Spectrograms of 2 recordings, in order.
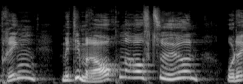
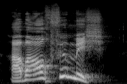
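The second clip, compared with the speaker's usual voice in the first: usual speaking voice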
